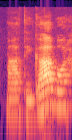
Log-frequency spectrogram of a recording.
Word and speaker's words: Máté Gábor: Ich liebe Gabor Maté, spricht man in Deutsch aus, aber Máté Gábor heißt er eigentlich auf Ungarisch.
